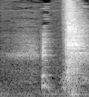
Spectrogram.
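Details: Girl sneezing, possibly from allergies: short breath in followed by a single sharp, hissing burst, one normal sneeze.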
